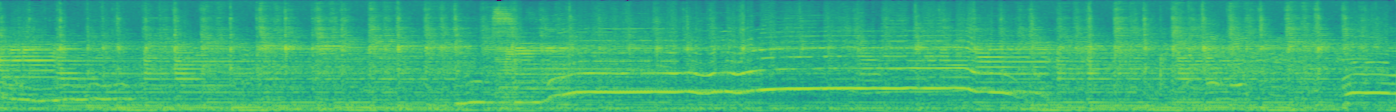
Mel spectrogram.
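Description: Live band music: a woman singing over strummed acoustic guitar and electric guitar, holding one long note from about four seconds in to about seven and a half.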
